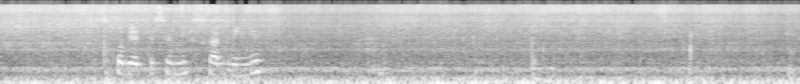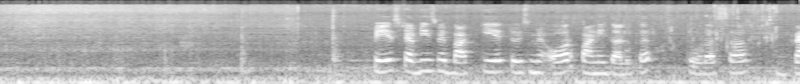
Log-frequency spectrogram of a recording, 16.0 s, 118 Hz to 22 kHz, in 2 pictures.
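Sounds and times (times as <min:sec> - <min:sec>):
sizzling in oil in a pan: 0:00.0 - 0:11.4
stirring in a pan: 0:00.1 - 0:11.0
steady low hum: 0:00.7 - 0:16.0.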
